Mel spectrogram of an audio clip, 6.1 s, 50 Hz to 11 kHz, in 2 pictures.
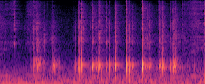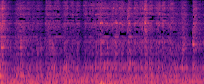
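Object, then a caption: Insulated stainless steel travel mug. Fingertips and nails tap and rub the lid and body of a black-coated, hollow, insulated stainless steel tumbler with a silver metal rim, held in both hands. A quick run of sharp, dry taps with a short hollow ring around 730 Hz comes first. It then fades into softer, bright scratching and rubbing over a low steady hum.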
